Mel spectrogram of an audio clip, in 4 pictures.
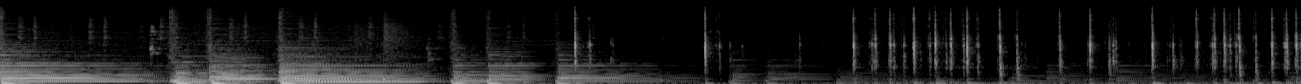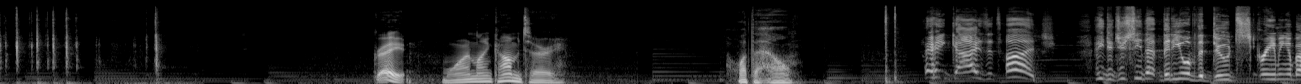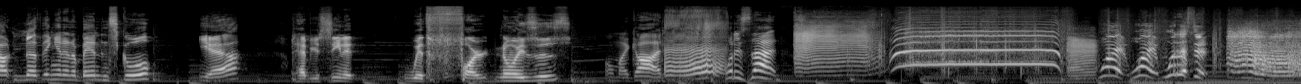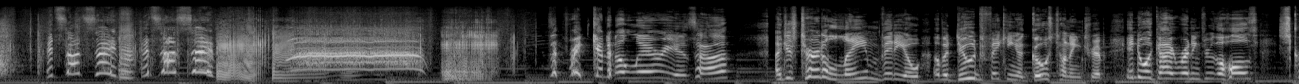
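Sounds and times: soft background music: 0:00.0 - 0:52.0
typing on computer keyboard: 0:08.5 - 0:14.7
high-pitched scream: 0:34.0 - 0:37.1, 0:38.3 - 0:39.2, 0:41.8 - 0:43.4.

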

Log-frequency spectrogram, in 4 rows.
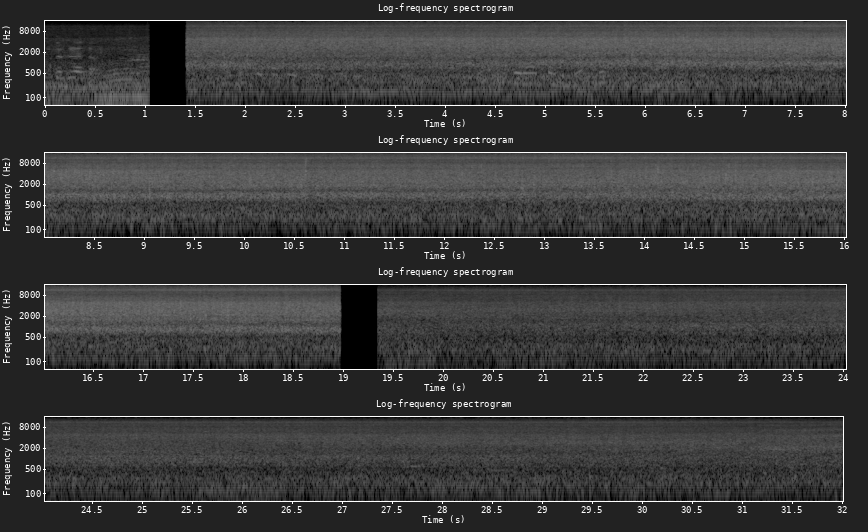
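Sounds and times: water splashing down rock waterfall: 0:01.4 - 0:19.0.

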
